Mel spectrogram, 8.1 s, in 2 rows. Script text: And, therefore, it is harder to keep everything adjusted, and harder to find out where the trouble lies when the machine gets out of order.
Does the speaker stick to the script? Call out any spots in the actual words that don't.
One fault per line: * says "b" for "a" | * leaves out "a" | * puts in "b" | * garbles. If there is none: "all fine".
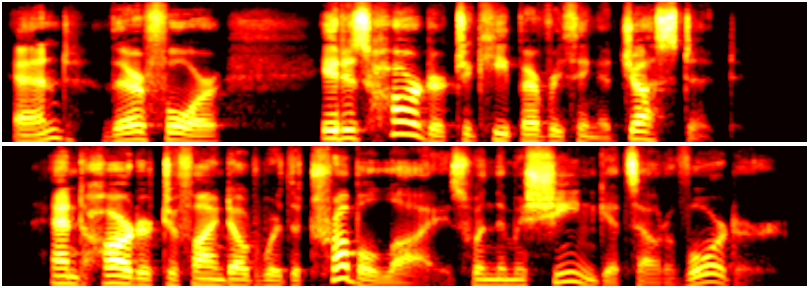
all fine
